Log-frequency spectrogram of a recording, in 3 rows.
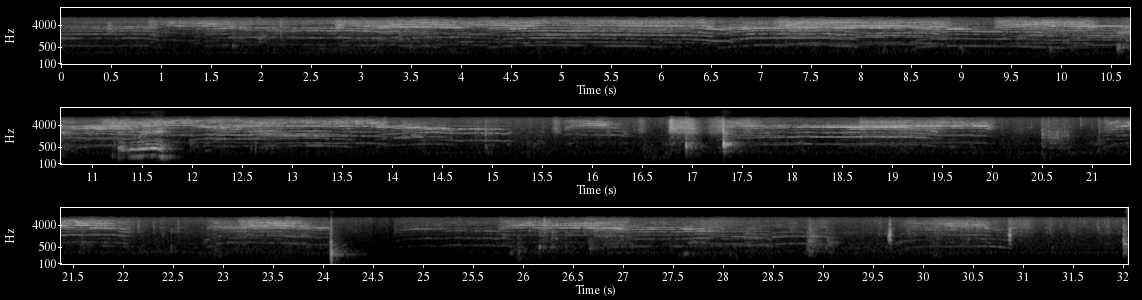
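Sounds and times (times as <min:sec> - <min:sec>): kittens mewing: 0:00.0 - 0:16.4, 0:17.3 - 0:20.1, 0:22.8 - 0:24.1, 0:24.8 - 0:31.1
sharp knocks: 0:24.1 - 0:24.4.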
